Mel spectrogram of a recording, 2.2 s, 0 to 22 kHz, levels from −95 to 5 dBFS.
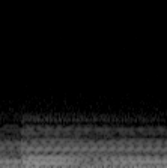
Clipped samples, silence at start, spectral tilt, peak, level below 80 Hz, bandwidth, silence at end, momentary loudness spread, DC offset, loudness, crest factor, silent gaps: under 0.1%; 0 s; -10.5 dB/octave; -34 dBFS; -52 dBFS; 19.5 kHz; 0 s; 7 LU; under 0.1%; -47 LUFS; 12 dB; none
